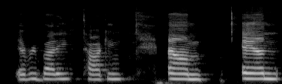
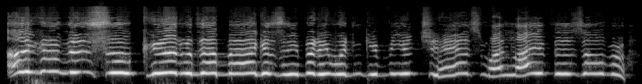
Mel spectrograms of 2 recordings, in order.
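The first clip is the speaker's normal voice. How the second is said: a hammed-up sobbing rant, much higher and louder; sobbing breakdown; 13 semitones higher, 11 dB louder than usual. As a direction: replay the breakdown as a high, loud wail. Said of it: "I start screaming and crying".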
